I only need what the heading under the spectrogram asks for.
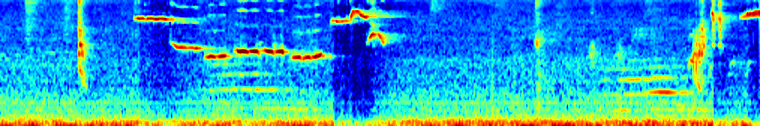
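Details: Brown-chested jungle flycatcher in lively song, meant to spur other birds to sing: a high whistle drops into a rapid string of warbled mid-high notes, a sharp upward slur follows, then quiet hiss and a final high whistle.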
